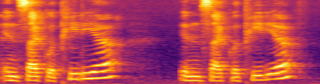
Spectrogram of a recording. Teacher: this e gets changed more to an i again because this is an unstressed syllable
